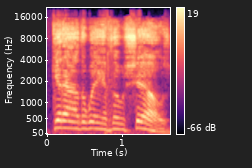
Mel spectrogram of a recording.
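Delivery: high, loud warning cry; shouted warning. A narrator's reading. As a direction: yell at them to flee. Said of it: "Jenny shouted".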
